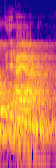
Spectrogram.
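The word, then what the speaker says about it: उवज्झायाणं: चौथा पद भी चुकते हैं, नमो उवज्झायाणम, व के ऊपर जोर नहीं देते हो आप, नमो उवज्झायाणम।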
